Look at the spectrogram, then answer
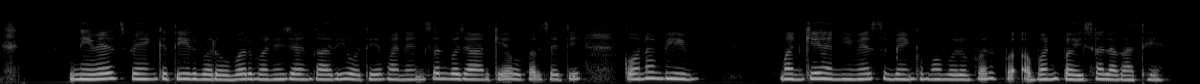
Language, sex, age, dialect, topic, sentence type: Chhattisgarhi, female, 18-24, Western/Budati/Khatahi, banking, statement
